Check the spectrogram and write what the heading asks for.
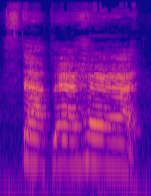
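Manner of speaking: high, loud, slow angry shout; furious pilot yelling after the hat. A narrator's reading. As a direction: bellow at the runaway hat. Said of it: "yells the furious pilot".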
